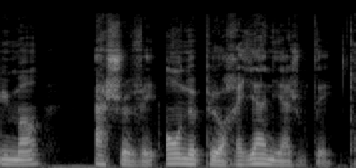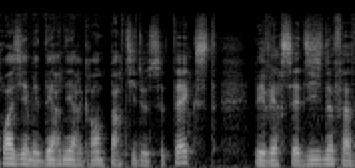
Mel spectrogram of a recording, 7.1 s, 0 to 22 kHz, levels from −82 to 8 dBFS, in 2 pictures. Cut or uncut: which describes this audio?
cut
